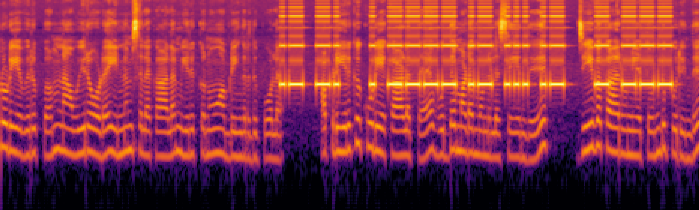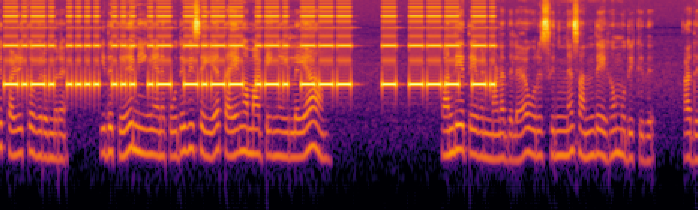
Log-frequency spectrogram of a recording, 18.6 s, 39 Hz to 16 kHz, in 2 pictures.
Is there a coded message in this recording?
Yes: Morse code (Greek alphabet) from 3.7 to 16.0 s, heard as electronic beeps, machine-sent, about 20 wpm, 1420 Hz, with room echo and speech in Tamil. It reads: ΑΝ ΕΧΑΣΑ ΤΟ ΘΗΣΑΥΡΟ ΤΟΝ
